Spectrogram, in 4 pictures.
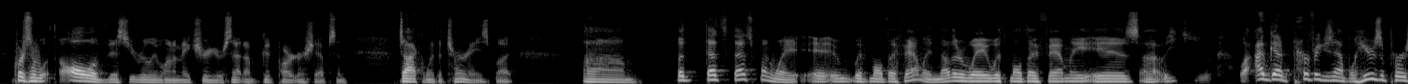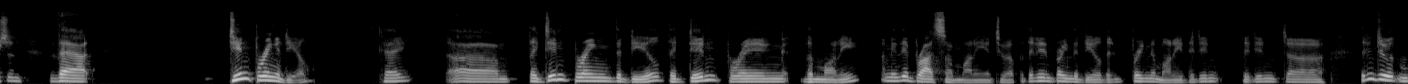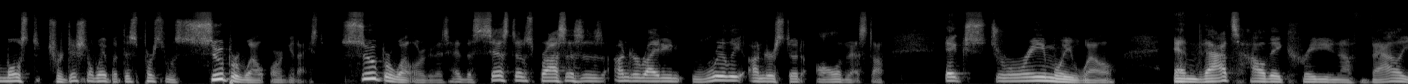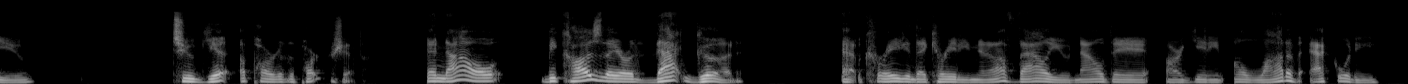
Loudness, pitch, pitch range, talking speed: -27 LUFS, 130 Hz, 110-155 Hz, 160 wpm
